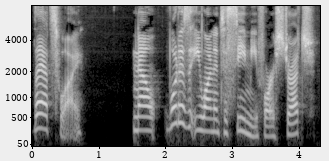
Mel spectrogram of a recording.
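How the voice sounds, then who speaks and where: A sardonic female schoolteacher from a vintage radio comedy, played by an actress, speaks in a high, bright voice. Her dry sarcasm rides on lively swings of pitch. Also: slow, no room sound, exaggerated voice. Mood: wry. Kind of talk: 1940s radio sitcom acting.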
